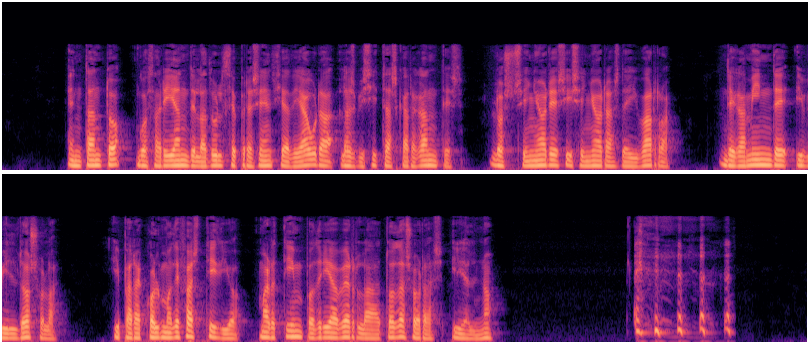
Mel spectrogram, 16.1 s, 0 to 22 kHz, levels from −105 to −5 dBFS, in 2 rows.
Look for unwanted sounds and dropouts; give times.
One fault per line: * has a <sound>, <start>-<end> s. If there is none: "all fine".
* has a laugh, 14.3-15.4 s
